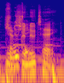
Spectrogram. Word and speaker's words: Shenoute: And I came across your work on a very interesting person who I thought you pronounced it Shenoute, but you corrected me. – It's three syllables. Shenoute.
